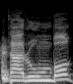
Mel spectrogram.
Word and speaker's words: Tarumbò: delle sue canzoni Senti Andrea correggi la mia pronuncia CH saccio parl solo italiano e Napolitana purtroppo Allora tarumbò Carib gno carum Bò come la musica di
